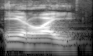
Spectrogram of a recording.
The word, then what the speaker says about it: herói: Herói. Leva acento por quê? É um ditongo aberto oi numa palavra oxítona.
